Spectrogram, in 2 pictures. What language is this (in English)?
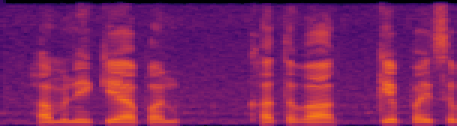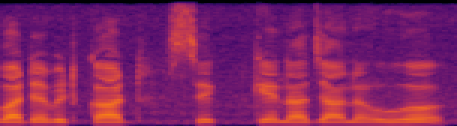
Magahi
